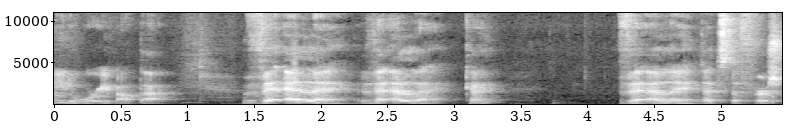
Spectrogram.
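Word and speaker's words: ואלה: So this whole word right here, and this H is, this hey is silent. Kind of like we have silent words, silent letters, silent H's at the end of our words in English. Like Sarah. Okay? So this is going to say ve'ele.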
